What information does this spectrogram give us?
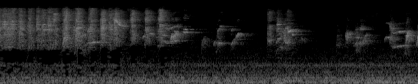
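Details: European goldfinch from 24 August 2019: a dense rushing, fluttering hiss fills the first moment, followed by scattered high twittering and chirping notes over a low steady hum.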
